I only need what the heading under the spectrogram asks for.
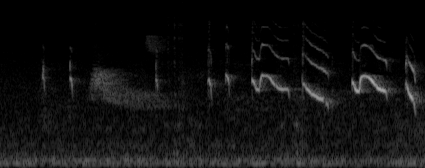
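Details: Bush babbler used as a master song for training cage birds: sparse chirps, then loud slurred whistles falling from high to mid pitch, repeated in short bursts, over a low steady hum.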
